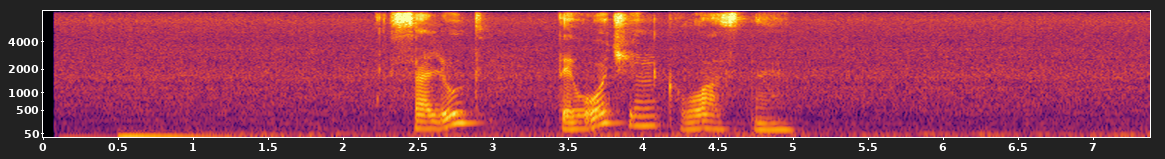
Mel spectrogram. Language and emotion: Russian, positive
